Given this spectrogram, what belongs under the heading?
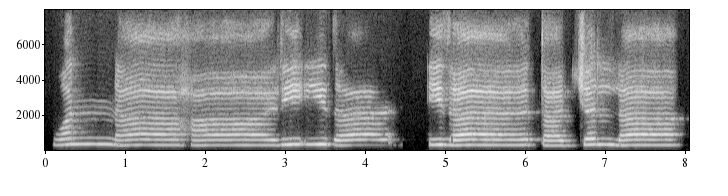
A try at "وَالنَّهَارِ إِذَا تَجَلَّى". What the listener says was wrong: Okay, just one small thing. When you said this, you said one na. Okay, that's wrong because the simple fathah. So only 1 second elongation. One na. وَالنَّهَارِ إِذَا تَجَلَّى.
